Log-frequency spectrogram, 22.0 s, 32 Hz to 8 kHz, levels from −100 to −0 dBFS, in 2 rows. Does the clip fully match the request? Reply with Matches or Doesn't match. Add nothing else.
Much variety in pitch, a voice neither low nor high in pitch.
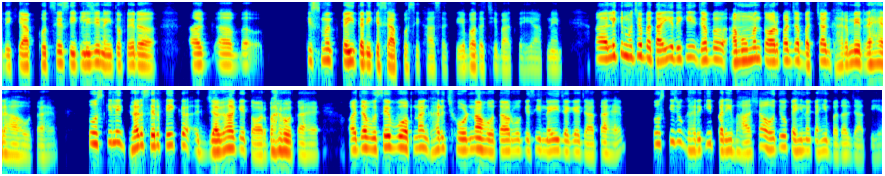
Matches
